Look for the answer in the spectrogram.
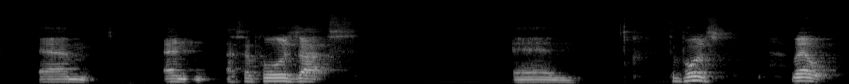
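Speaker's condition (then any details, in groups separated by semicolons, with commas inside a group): Cerebral palsy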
